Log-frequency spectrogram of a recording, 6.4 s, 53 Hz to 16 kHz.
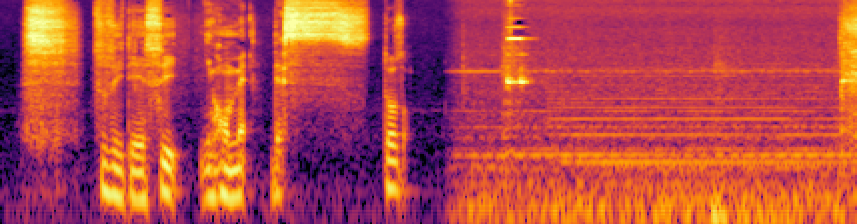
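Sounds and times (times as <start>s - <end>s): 
speech: 0.7s - 3.2s
short double electronic beep from an air conditioner: 3.4s - 4.3s
air conditioner running with a steady low mechanical hum: 3.4s - 6.4s.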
